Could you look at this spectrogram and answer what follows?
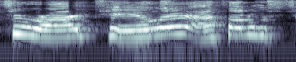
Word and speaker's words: Tyrod Taylor: like how um the the football player we all call him Tyrod Taylor it's trod you know it's it's trod Taylor it's trod Taylor I thought it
